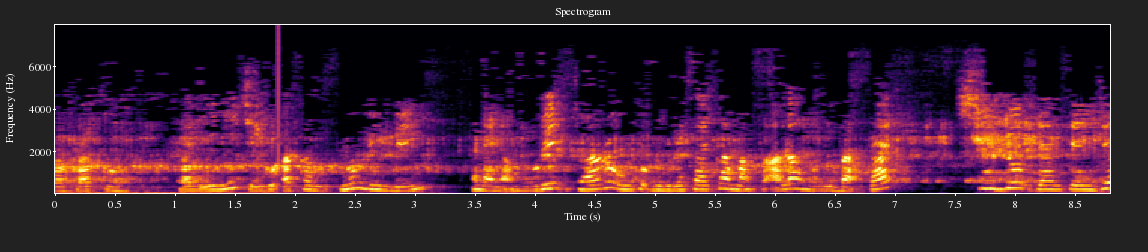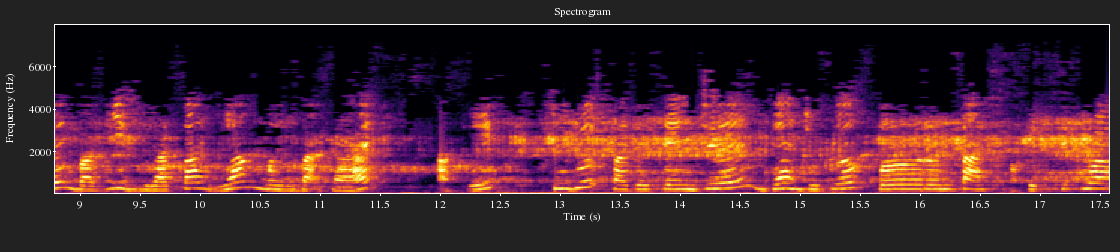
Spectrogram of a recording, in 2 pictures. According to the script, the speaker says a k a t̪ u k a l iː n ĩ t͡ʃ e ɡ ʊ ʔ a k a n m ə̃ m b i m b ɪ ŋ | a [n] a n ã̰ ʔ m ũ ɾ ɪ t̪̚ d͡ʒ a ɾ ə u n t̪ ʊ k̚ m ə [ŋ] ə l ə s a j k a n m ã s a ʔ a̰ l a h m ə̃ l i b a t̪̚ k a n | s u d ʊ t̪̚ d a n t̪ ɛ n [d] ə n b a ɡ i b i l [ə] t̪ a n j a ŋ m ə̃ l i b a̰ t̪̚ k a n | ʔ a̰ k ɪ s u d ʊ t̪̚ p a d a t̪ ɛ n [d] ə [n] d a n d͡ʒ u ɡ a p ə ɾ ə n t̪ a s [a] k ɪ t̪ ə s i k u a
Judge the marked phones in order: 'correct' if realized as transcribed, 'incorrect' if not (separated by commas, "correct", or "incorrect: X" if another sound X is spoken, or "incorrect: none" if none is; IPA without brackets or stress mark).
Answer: correct, incorrect: ɲ, incorrect: d͡ʒ, incorrect: a, incorrect: d͡ʒ, correct, correct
